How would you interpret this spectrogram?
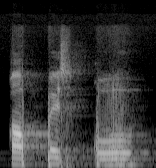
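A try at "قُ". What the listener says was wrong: মোটা হবে। হ্যাঁ, কফের ক্ষেত্রে মোটা হবে।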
